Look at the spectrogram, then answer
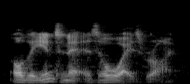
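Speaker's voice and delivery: plain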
